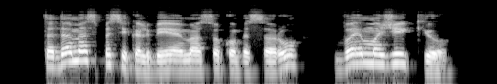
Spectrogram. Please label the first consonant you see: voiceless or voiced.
voiceless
